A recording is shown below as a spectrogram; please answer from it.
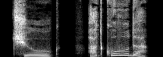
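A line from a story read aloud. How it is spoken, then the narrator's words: Breathless exhale. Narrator (Russian): выдохнул Костик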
